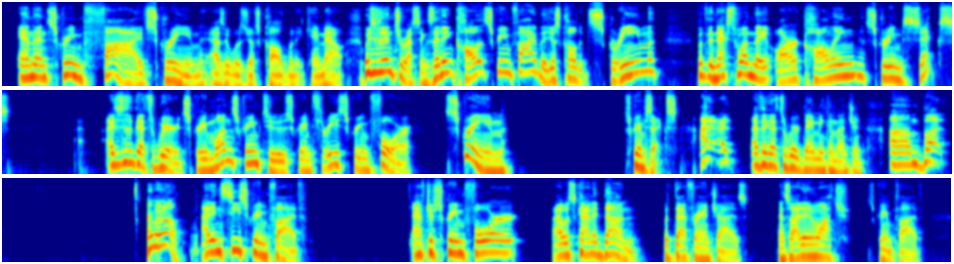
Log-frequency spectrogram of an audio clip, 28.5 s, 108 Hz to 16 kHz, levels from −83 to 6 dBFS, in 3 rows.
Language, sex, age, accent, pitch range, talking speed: English, male, 30-49, American, 125-195 Hz, 190 wpm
